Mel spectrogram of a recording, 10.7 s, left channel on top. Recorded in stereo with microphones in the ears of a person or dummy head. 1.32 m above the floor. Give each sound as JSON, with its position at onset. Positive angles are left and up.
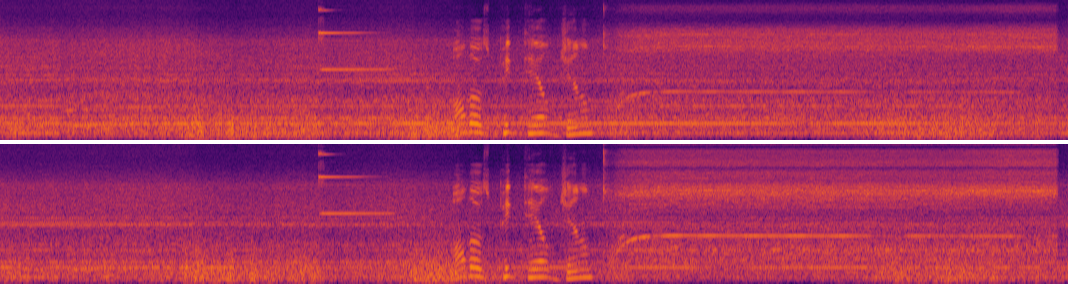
{"t": 3.2, "sound": "a bicycle bell", "side_deg": 5}
{"t": 4.5, "sound": "a man speaking", "side_deg": 0}
{"t": 6.0, "sound": "a hair dryer", "side_deg": -25}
